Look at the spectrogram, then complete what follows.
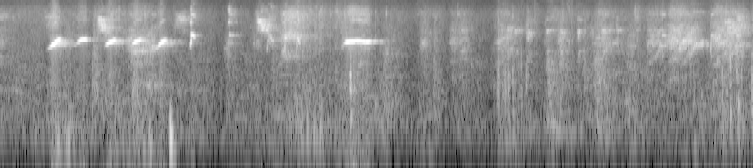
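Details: Tame Sooty-headed bulbul giving a quick run of five short, clear whistled notes, then a single longer whistle, followed by softer scattered chirps and background rustling.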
